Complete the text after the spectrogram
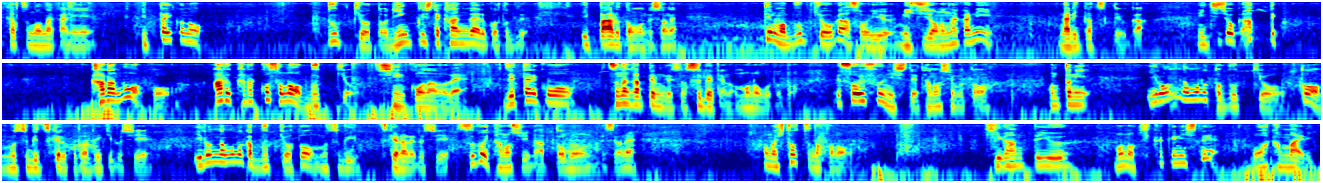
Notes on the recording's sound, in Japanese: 境内おさんぽトーク。境内を歩きながらお話いたします。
